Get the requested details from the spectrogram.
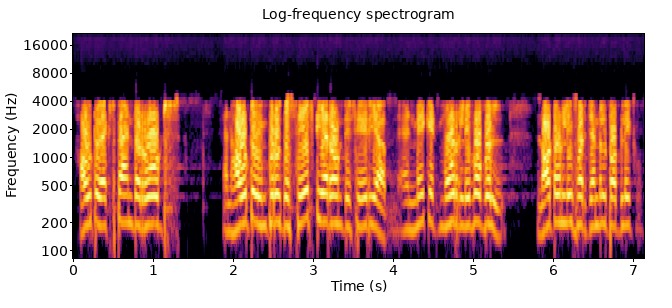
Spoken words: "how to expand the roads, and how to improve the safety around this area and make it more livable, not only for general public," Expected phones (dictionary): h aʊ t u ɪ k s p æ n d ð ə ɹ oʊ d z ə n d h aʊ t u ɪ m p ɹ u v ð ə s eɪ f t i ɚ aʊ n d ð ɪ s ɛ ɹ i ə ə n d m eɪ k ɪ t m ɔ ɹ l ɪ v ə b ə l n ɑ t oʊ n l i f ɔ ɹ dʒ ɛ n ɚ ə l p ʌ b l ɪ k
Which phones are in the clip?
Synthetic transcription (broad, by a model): h aʊ t u ɪ k s p æ n d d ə ɹ oʊ d s ə n d h aʊ t u ɪ m p ɹ u v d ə s eɪ f t i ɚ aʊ n d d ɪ s ɛ ɹ i ə ə n d m eɪ k ɪ t m ɔ ɹ l ɪ v ə b ə l n ɑ t oʊ n l i f ɔ ɹ dʒ ɛ n ɚ ə l p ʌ b l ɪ k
